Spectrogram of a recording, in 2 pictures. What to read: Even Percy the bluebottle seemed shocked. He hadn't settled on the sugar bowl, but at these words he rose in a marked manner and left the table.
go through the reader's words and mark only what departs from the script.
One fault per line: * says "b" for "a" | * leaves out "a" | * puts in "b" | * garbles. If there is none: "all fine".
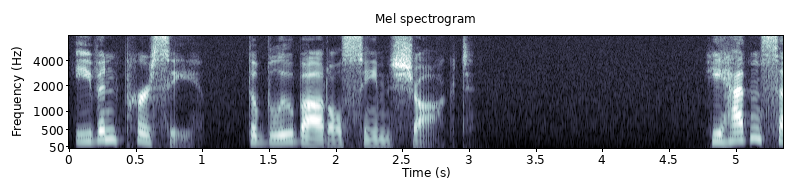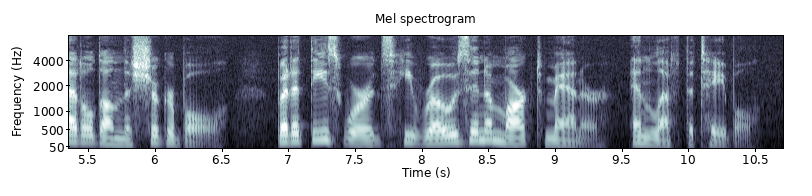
all fine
